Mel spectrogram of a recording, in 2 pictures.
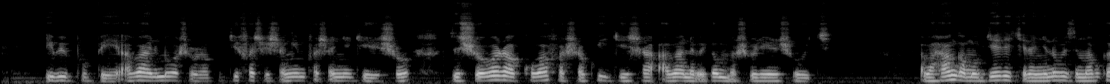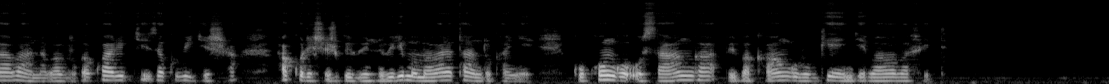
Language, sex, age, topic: Kinyarwanda, female, 25-35, education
